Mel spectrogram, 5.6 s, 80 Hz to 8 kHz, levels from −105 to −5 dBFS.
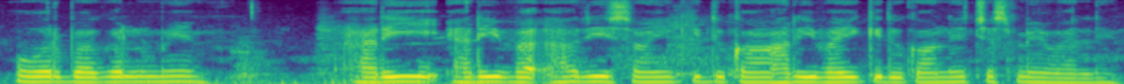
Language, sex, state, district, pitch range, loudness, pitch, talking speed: Hindi, male, Uttar Pradesh, Lalitpur, 165-175 Hz, -14 LUFS, 170 Hz, 180 wpm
